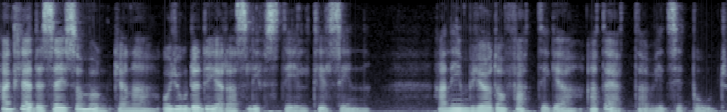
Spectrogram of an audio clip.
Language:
Swedish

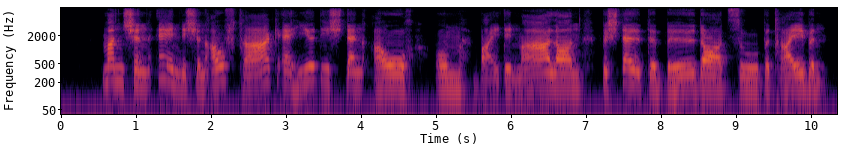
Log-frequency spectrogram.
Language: German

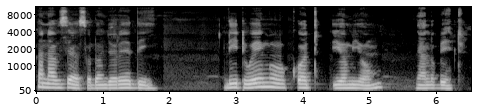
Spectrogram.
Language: Luo (Kenya and Tanzania)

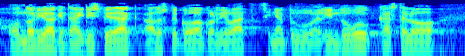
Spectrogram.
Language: Basque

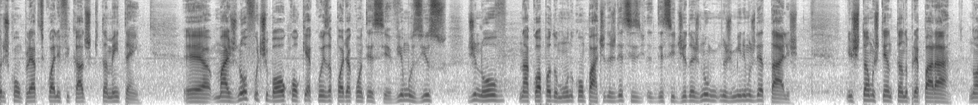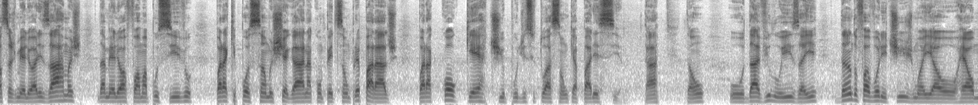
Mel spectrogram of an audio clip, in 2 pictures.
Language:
Portuguese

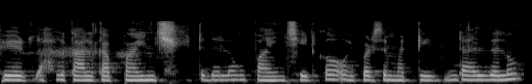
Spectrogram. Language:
Maithili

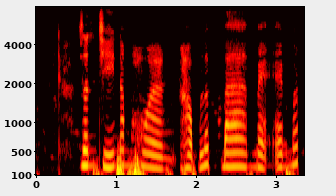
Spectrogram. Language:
Vietnamese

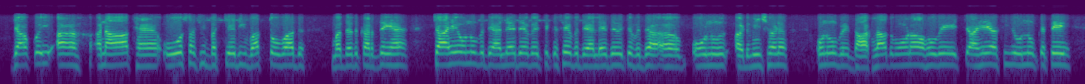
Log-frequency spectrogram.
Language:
Punjabi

